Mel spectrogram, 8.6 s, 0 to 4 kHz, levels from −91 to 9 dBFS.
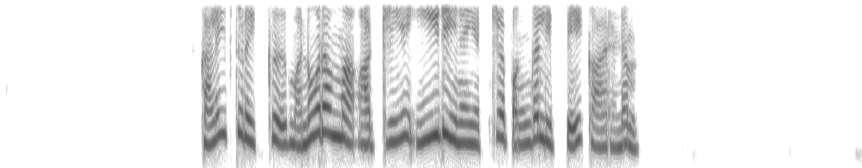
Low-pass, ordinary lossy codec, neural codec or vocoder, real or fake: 3.6 kHz; none; codec, 16 kHz, 4 kbps, FreqCodec, larger model; fake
